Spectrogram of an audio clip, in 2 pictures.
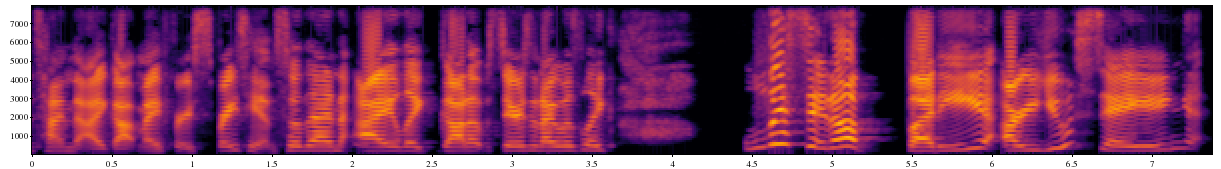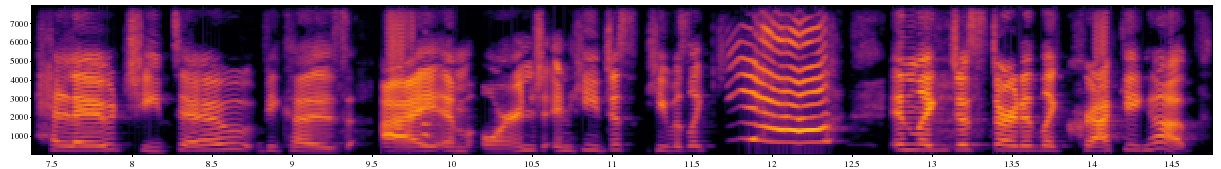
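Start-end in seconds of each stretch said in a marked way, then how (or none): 4.5-10.6 loud, high mock scolding, slow at the end; mock stern telling-off. Confronting kid, mock stern. 11.6-12.8 gleeful yes. Retold or imitated. Kid's gleeful yes quoted.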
